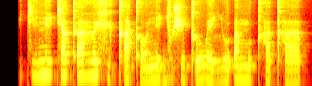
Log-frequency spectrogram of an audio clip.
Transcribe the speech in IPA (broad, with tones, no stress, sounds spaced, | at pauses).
c i̤˦ n i˦ c ɐ˦ kʼ ɐ˦ ɦ ɵ˦ xʲ ṳ˨ kʼ a˦ kʼ o˨˦ n i˨ ɟ ṳ˦ ʃ i˨ kʼ u˦ w e˨ ʎ u˦ ʔ ɐ˦ m u˨ kʰ ɐ˨ kʰ ɐ˦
